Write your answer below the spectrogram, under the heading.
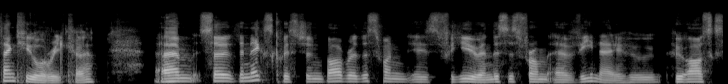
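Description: A man of medium pitch speaks at a moderate pace with ordinary pitch variation and a bright, sharp tone, the sound dry and close with no echo. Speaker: webinar moderator. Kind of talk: webinar introduction and Q&A moderation.

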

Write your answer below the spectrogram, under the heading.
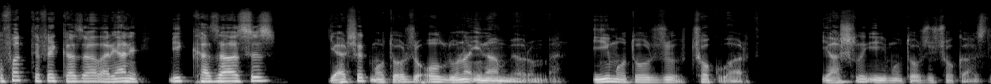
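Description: At a fairly slow pace, a man talks with very wide pitch swings around a medium pitch. His loudness also swings widely. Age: 50s. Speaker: veteran motorcyclist. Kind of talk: casual chat. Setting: studio.

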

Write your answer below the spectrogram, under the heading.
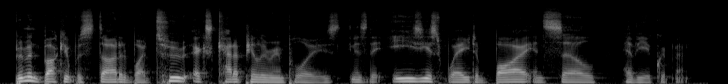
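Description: A man with an Australian accent, fairly low-pitched, at a moderate pace, on a very clean recording with a silent background. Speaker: podcast host. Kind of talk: interview.

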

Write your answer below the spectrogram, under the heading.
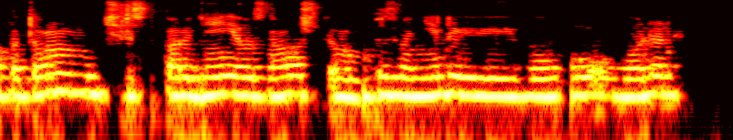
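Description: At a very fast pace, a woman talks in a medium pitch with monotone, flat intonation. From Podolsk, Moscow region. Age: 20s. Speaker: former school teacher, interviewee. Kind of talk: personal testimony.

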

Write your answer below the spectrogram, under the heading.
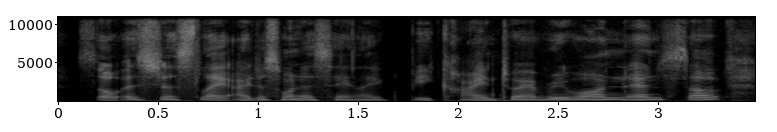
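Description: A woman with an American accent speaks very fast at a fairly high pitch, her tone dark and mellow. The recording is very clean with a silent background and a dry, close sound with no echo. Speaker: nursing student. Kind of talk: casual interview.

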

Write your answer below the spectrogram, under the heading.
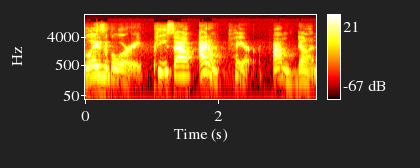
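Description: A woman speaks fairly slowly at a fairly high pitch, her voice swinging very widely in pitch. Her tone is bright and sharp, with vocal fry. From Haitian heritage. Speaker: speech-language pathologist, podcast host. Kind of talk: interview.

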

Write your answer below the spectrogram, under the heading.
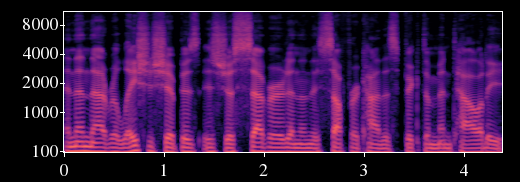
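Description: A man's plain, everyday voice, fairly low and fairly quick, with an American accent, on a very clean recording with a silent background and a dry, close sound with no echo. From New Jersey. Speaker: podcast host. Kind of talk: casual interview.

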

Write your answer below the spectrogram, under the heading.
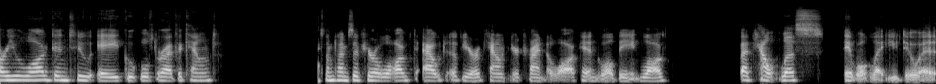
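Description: Speaking fairly quickly with vocal fry, a woman has a medium pitch and ordinary pitch variation in a dry, close sound with no echo. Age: 20s. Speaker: role-playing game player. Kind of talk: tabletop role-play session.

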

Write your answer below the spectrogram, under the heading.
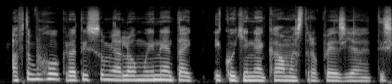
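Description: A woman speaks with fairly even intonation. The recording is very clean, with a silent background. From Crete, Chania. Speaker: singer. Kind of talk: interview. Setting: studio.

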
